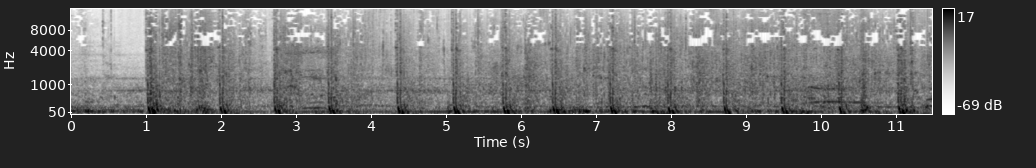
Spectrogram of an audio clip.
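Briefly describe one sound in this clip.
A pistol fires repeated loud shots.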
